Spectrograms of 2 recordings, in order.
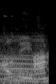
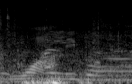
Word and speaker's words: au revoir: Not olive, not olive. Au revoir.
